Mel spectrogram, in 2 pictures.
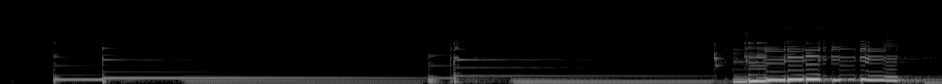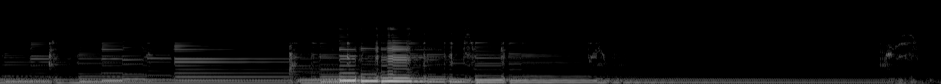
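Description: A solo electric bass guitar plays a slow, gentle Christmas song, with sustained low notes and occasional chords ringing out clearly and nothing else accompanying it.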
